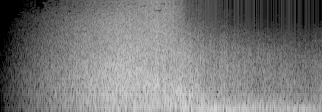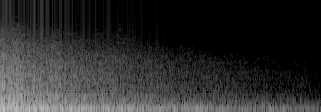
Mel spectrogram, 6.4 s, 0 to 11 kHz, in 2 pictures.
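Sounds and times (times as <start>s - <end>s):
designed fighter jet zooming past very fast: 0.3s - 4.0s.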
